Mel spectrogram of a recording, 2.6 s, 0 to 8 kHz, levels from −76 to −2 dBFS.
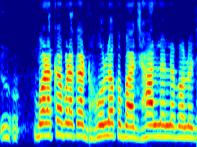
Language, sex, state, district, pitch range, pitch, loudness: Bhojpuri, female, Bihar, Muzaffarpur, 215-245 Hz, 230 Hz, -14 LUFS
